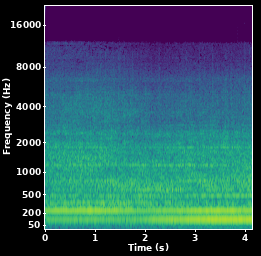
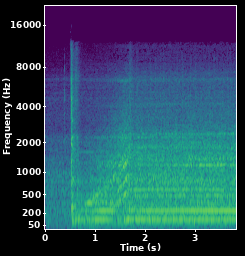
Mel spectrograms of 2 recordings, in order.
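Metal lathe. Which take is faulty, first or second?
first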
